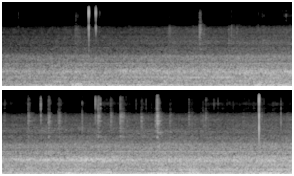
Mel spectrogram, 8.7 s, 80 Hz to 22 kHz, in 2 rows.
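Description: Steady, loud rumble of a Zhengzhou Rail Transit Line 1 subway train running, heard from inside the car as it reaches its terminal, Henan University New Campus station, with a constant low roar and a few faint, sharp metallic ticks and rattles. No one speaks.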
